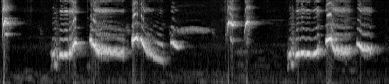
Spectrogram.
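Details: Captive white-rumped shama training lure: loud rich whistled phrases, high sharp notes and a soft sustained whistle, in short bursts with brief gaps.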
